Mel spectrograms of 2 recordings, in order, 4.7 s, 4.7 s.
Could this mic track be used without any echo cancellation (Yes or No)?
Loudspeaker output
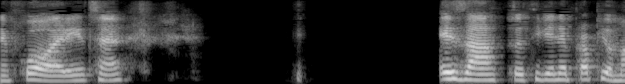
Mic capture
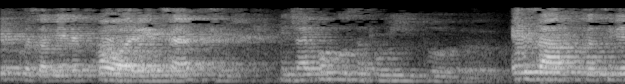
No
